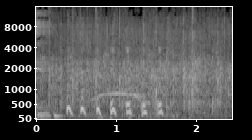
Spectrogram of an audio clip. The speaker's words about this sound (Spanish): Esos fueron los aplausos y la standing ovation.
